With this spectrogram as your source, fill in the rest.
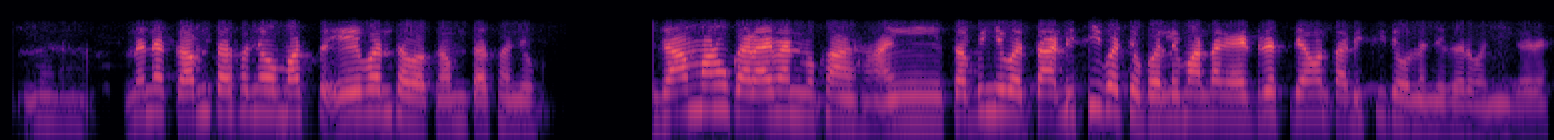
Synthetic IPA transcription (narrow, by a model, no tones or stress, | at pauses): nɐnɐkɐmt̪ɐɐsãːɲd͡ʑomɐst̪eːʋɐnɪ̆t̪ʰɐʋəkɐmt̪ɐɐsãːɲd͡ʑoː | d͡ʑaːmːaːɳ̤ũkɐɾaːiʋənɪmũːkʰãɛ̃ːsɐbʱɪ̃nd͡ʑobɐt̪aãɗɪsibɐt͡ɕʰobʱɐlemãːt̪ãkʰɛːɖɾeːsɗijãːʋənɪt̪aãɗɪsit̪ʰoɦʊn̤ənd͡ʑeːɡʱɐɾʋɐɲikɐɾeː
